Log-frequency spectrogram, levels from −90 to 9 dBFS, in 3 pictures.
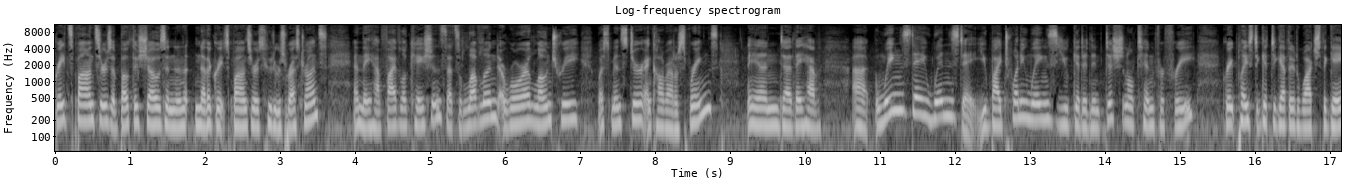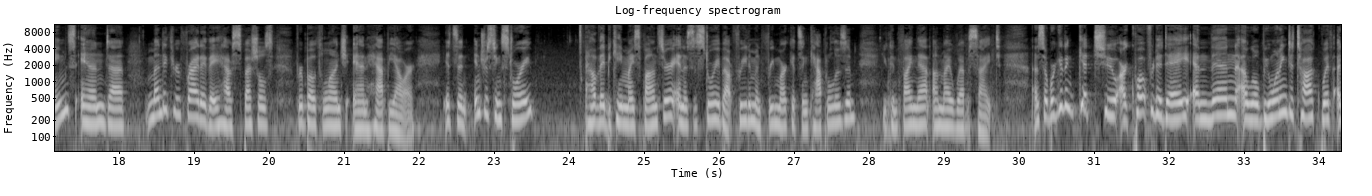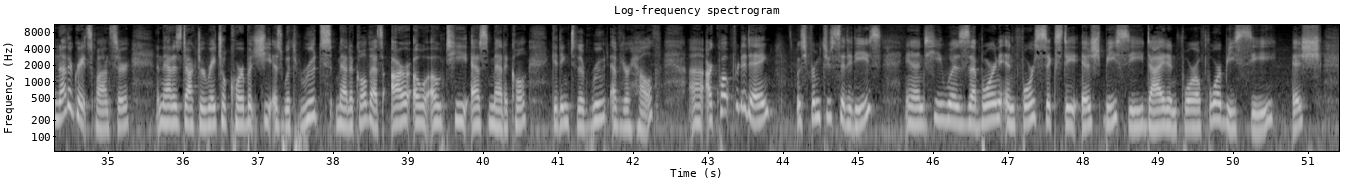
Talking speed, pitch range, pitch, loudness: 195 wpm, 155-200 Hz, 170 Hz, -20 LUFS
